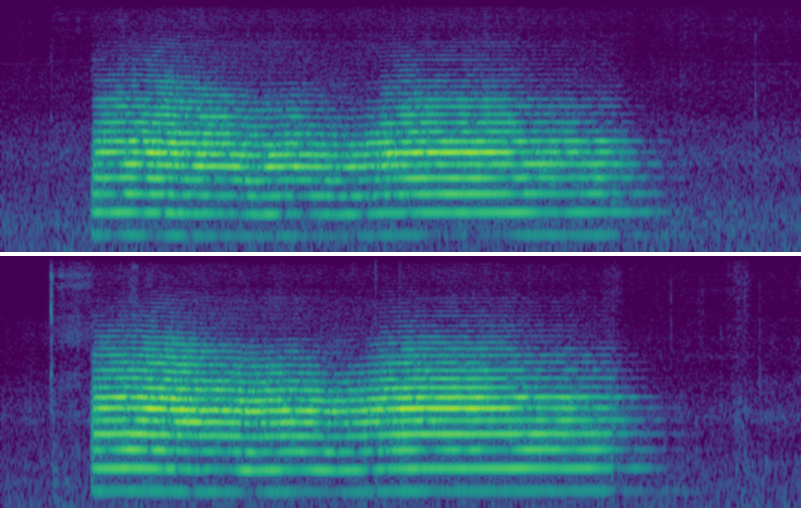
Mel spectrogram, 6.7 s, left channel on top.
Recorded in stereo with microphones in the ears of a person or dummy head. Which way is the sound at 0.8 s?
35° right (ahead or behind).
